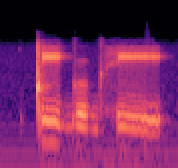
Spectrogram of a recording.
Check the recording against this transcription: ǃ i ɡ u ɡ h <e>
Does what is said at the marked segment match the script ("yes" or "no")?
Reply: no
